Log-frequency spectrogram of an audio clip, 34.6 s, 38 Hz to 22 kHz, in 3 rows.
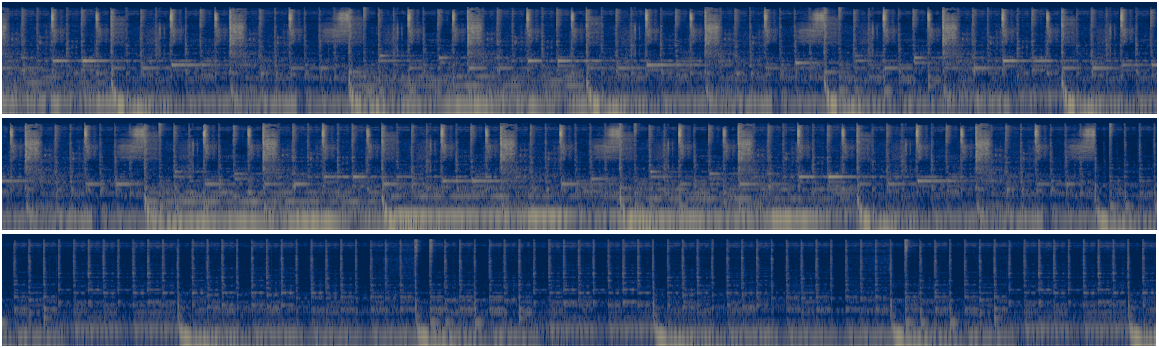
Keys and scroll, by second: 22.3 space.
